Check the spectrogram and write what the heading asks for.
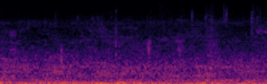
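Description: Open-air ballpark ambience between pitches: a steady low rumble of wind on the microphone, with faint distant voices.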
